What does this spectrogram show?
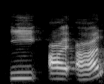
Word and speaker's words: heir: Though it is H-E-I-R, it is pronounced as heir.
